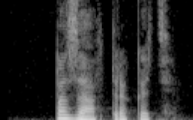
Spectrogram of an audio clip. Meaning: to have breakfast, to breakfast, to lunch
- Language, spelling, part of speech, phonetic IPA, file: Russian, позавтракать, verb, [pɐˈzaftrəkətʲ], Ru-позавтракать.ogg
